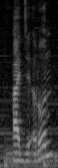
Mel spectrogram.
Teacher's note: ajrun Khoiru itu tidak boleh dibaca dengung melainkan dibaca dengan sangat jelas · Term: Izhar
